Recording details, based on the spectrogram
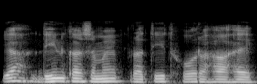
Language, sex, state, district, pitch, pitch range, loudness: Hindi, male, Jharkhand, Ranchi, 130 Hz, 120-140 Hz, -17 LUFS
